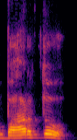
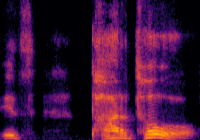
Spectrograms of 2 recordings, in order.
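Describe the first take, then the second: First: It begins with a voiced b sound. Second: It begins with a soft unvoiced p sound. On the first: The speaker calls it wrong. "It's not Bardo" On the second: The speaker calls it right. "it's Partho, soft par"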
